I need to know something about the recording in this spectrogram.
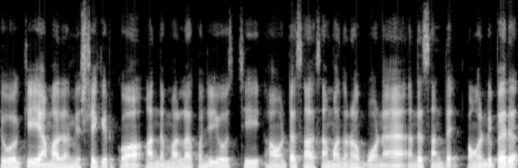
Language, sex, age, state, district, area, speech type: Tamil, male, 18-30, Tamil Nadu, Viluppuram, urban, spontaneous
